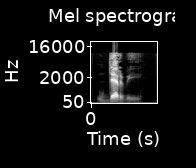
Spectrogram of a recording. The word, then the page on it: derby: espagnol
